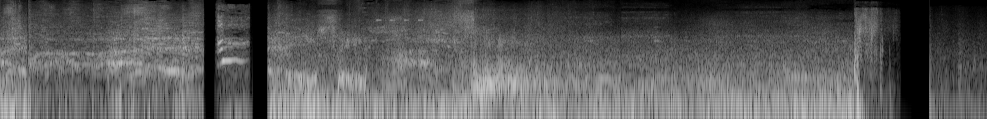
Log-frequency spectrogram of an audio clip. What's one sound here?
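A chainsaw revs and tears through flesh.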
